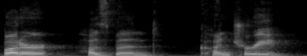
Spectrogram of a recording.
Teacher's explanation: always in a stressed position that sounds sort of like the schwa, but the mouth is a bit more open, and it's stressed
